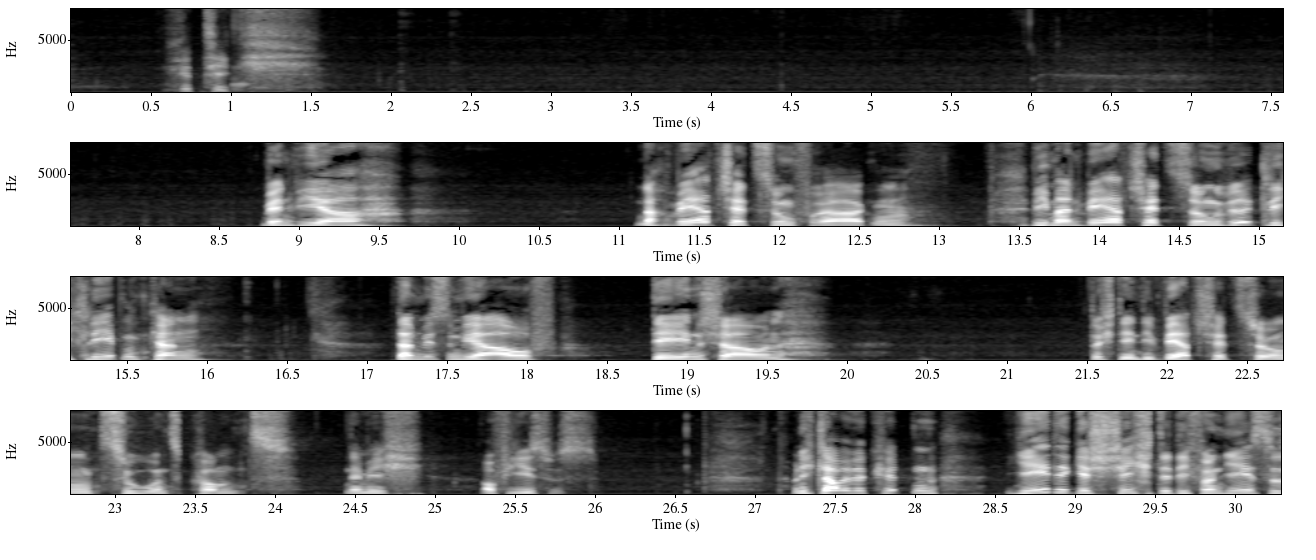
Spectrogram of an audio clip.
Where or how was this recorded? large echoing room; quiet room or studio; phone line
large echoing room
